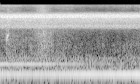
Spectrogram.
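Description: Steady, high-pitched chorus of field insects such as crickets, with a low steady hum underneath.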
